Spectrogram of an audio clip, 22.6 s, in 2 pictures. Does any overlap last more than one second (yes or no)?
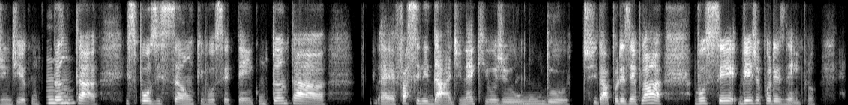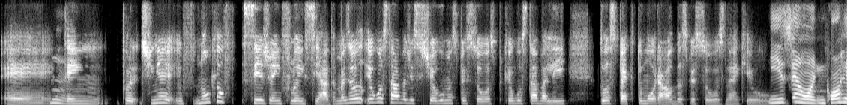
no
